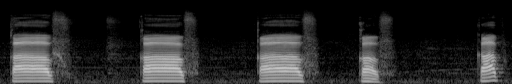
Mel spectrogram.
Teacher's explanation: জিহ্বার গোড়া থেকে একটু আগে বাড়িয়ে উপরের তালুতে লাগবে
